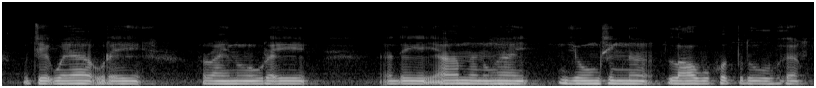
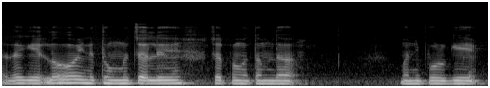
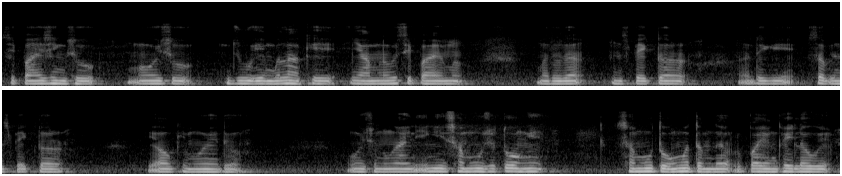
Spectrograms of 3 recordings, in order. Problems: background sounds at intervals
